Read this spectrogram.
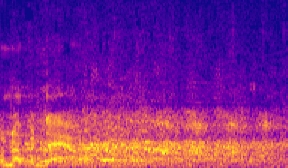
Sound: audience laughing

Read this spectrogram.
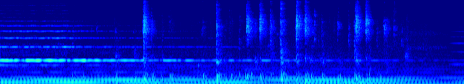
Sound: typing

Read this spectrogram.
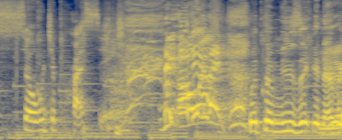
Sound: laughs

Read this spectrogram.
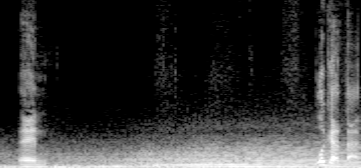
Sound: engine revving

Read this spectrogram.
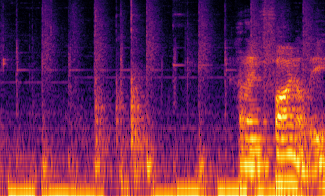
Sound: tapping on glass

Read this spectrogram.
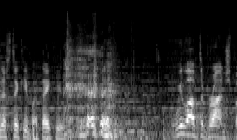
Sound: laughs

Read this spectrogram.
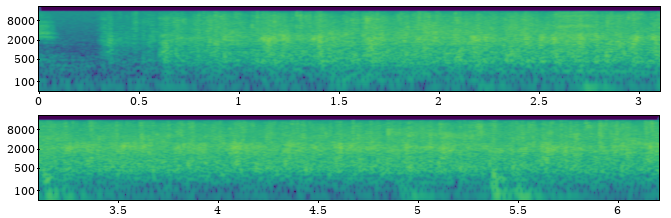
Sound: applause

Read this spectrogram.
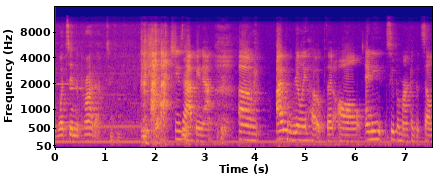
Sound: laughs

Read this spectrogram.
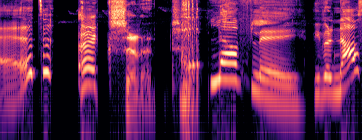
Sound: oinks

